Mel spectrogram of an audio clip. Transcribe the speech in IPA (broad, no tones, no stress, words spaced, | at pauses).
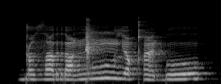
ɡyzˤirɑŋ͡ǁũː lyqʰẽɓo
